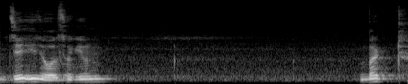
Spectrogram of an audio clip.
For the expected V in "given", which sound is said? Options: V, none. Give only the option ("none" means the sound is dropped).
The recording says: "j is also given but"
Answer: none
